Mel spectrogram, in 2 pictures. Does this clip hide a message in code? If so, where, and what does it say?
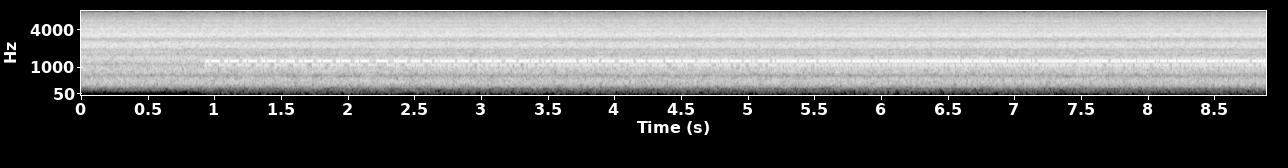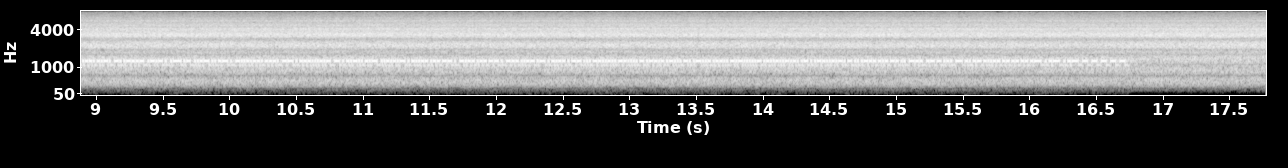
Yes: NAVTEX (SITOR-B), 100 baud, 170 Hz shift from 0.9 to 16.7 s, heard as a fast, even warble, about 1180 Hz centre, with radio static. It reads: ZCZC FB19 NAV WARNING 340. WRECK IN PSN 15-22N 026-33W. WIDE BERTH REQUESTED. NNNN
